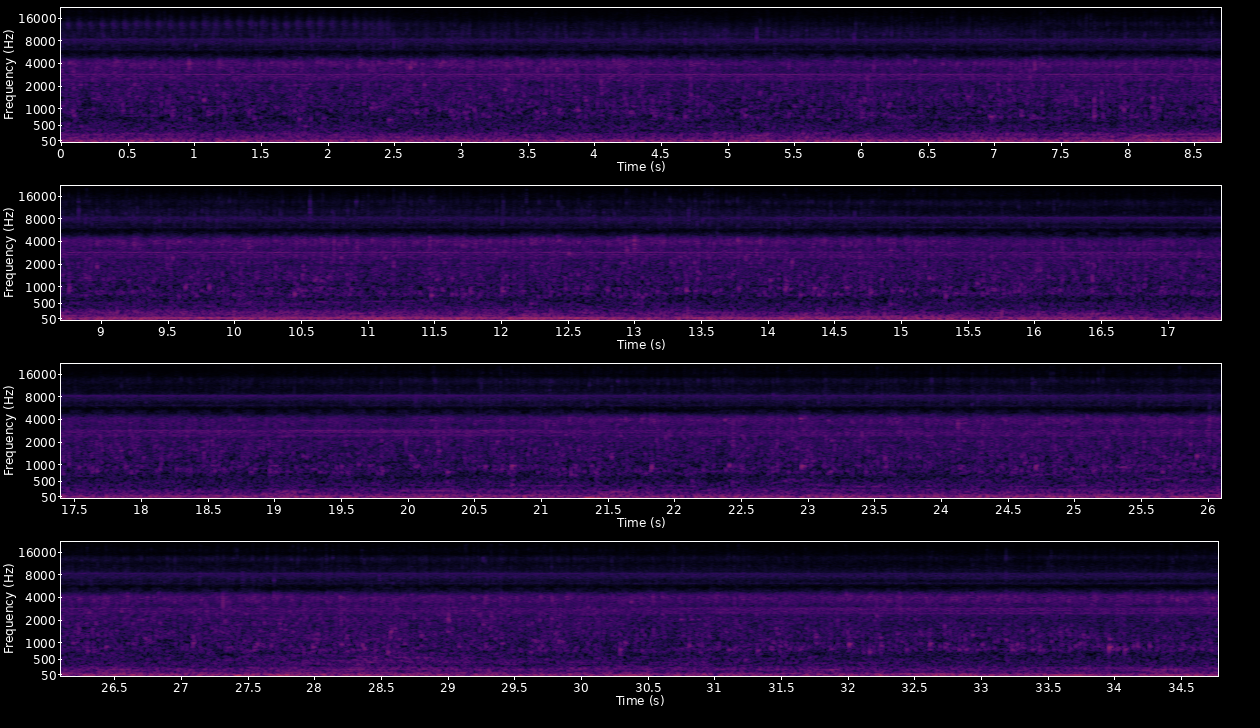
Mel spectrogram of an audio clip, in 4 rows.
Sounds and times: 0.0s insects 34.7s

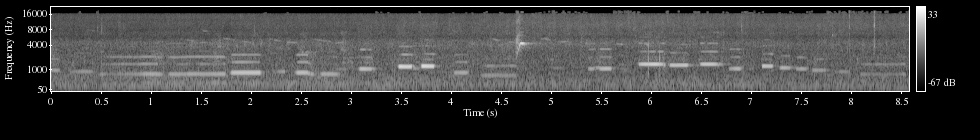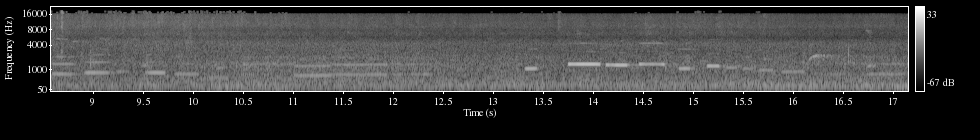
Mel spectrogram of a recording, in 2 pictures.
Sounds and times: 0.0s Flute player 17.1s

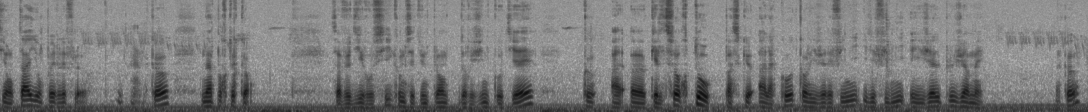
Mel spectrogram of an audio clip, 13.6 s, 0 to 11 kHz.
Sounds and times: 0.0s speaks about his passion and work 3.2s
4.2s speaks about his passion and work 12.3s
13.2s speaks about his passion and work 13.6s

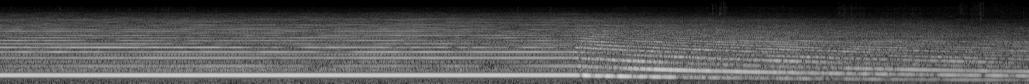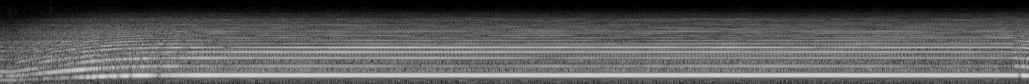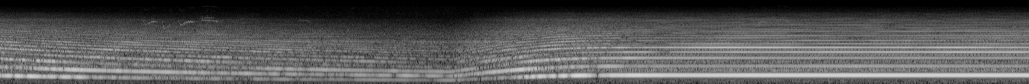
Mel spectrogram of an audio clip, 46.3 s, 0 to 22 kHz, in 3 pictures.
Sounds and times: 0.0s siren's wailing 46.3s

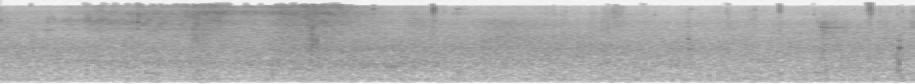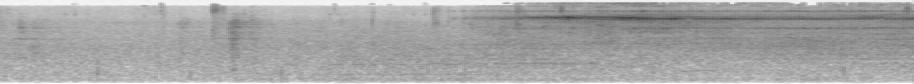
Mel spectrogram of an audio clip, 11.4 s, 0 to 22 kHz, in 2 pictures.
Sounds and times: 0.0s sidewalk constructions 11.4s
0.0s traffic 11.4s

